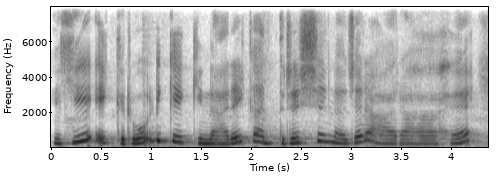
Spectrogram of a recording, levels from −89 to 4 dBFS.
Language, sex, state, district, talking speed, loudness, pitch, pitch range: Hindi, female, Jharkhand, Garhwa, 150 wpm, -19 LUFS, 265 Hz, 240-335 Hz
